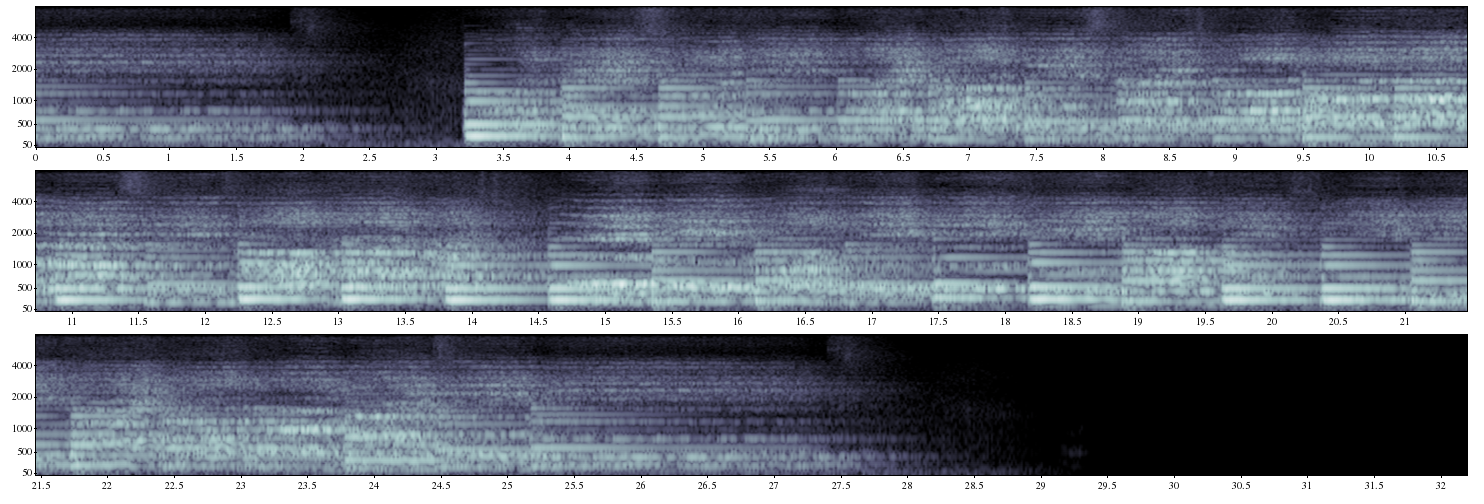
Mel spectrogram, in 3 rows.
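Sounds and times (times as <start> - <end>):
tenor singing: 3.2 - 27.8.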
